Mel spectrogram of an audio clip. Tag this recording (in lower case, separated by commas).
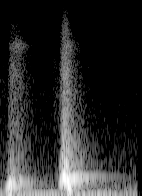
swish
